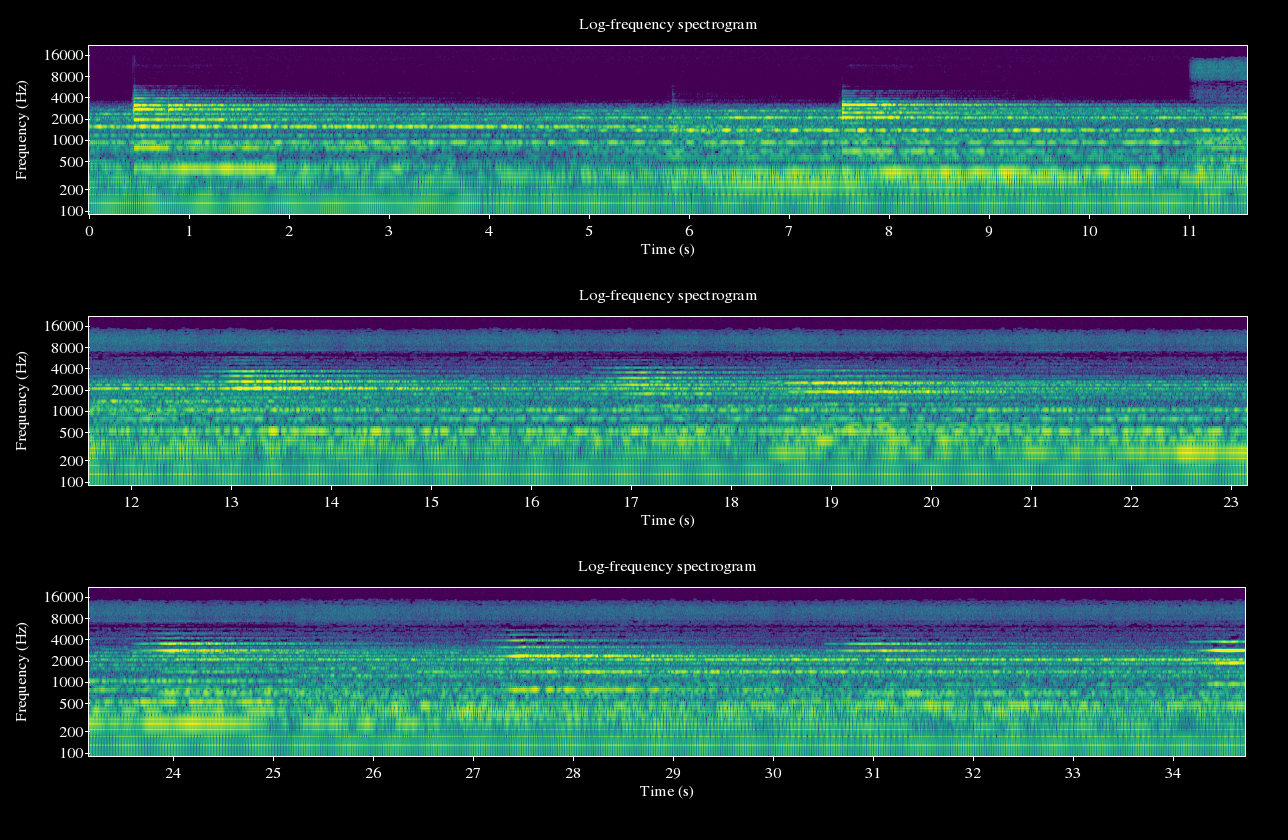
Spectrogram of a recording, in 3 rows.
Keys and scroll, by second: 3.0 space, 9.8 space, 29.8 Delete.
